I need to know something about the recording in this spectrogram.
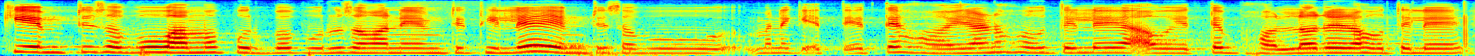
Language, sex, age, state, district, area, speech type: Odia, female, 30-45, Odisha, Dhenkanal, rural, spontaneous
